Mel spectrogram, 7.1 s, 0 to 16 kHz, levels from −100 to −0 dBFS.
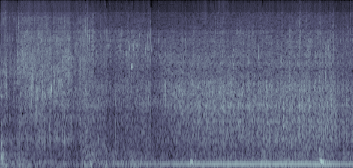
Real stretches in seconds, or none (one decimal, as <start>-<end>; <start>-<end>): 0.0-7.1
